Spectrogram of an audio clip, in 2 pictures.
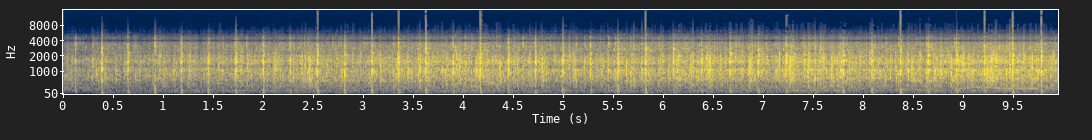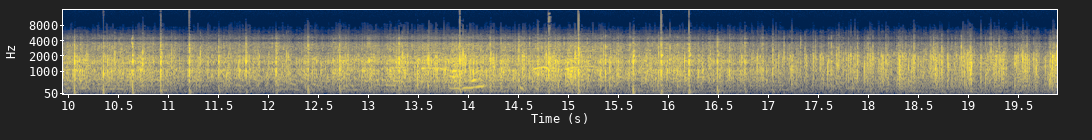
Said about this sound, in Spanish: Y como todos los años, vamos a cerrar la actividad con un minuto de aplauso por los 30.000 que están presentes y que seguimos reclamando juicio y castigo como el primer día.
